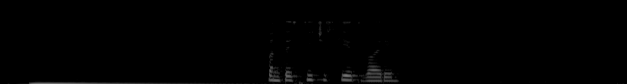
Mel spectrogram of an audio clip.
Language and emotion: Russian, neutral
